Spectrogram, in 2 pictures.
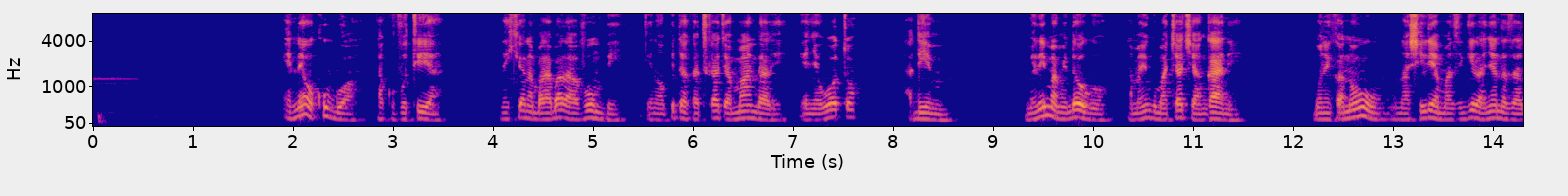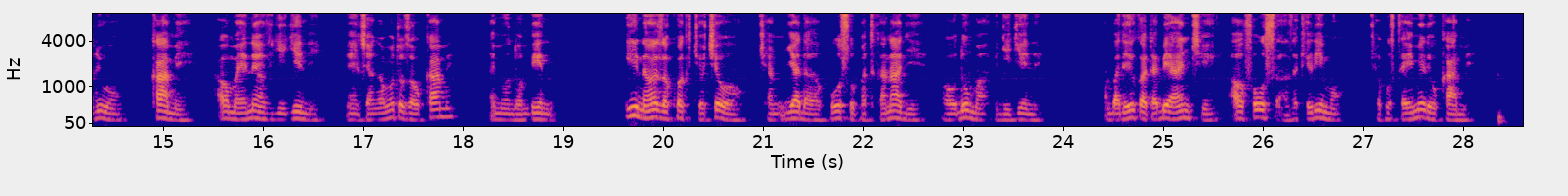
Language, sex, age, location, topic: Swahili, male, 25-35, Dar es Salaam, agriculture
